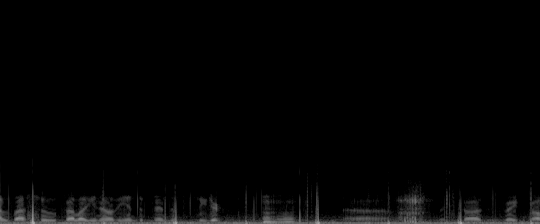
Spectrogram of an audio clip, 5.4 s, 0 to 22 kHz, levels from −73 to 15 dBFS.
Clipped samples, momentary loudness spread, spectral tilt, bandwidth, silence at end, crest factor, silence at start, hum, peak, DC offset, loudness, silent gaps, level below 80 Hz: under 0.1%; 10 LU; -10 dB/octave; 5.4 kHz; 0 s; 26 dB; 0 s; none; -6 dBFS; under 0.1%; -33 LUFS; none; -46 dBFS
